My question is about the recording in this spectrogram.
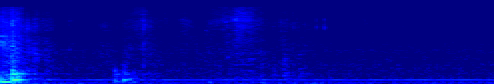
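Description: Near silence: faint room tone with a steady low hum, and one faint tap about half a second in.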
